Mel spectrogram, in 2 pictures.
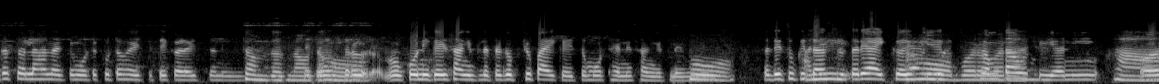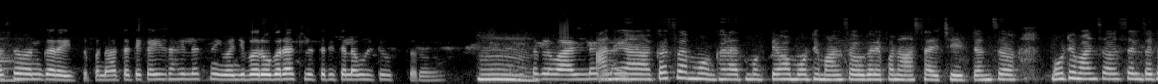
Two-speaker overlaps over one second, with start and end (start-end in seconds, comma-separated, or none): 9.1-10.4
